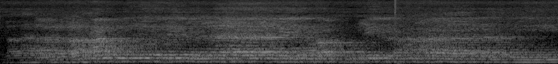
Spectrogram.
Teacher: Ini A-nya panjang, bukan ngalamin ya. Kalau orang Jawa terutama biasa kadang ngalamin. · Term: Ain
